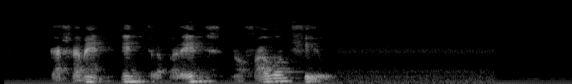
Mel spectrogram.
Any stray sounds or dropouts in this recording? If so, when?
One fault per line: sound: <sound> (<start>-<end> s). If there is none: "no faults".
no faults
